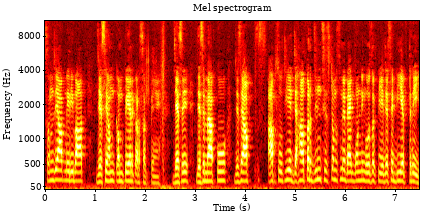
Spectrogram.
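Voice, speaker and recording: A man's voice: on the high side, steady tone, quick pace. A male chemistry teacher giving an online exam-prep lecture with lots of energy, repeating phrases and prodding his students to answer. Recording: slightly dull lo-fi recording.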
